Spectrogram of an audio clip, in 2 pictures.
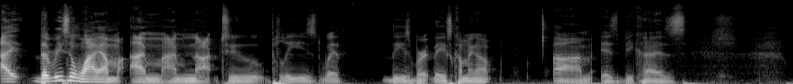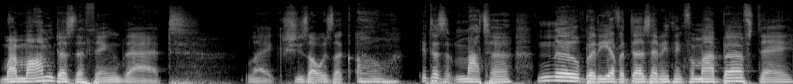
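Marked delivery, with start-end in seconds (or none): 11.5-15.9 put-on British accent, high, loud. Retelling what mom always says about birthdays: imitating mom in a British accent. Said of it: "British accent".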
